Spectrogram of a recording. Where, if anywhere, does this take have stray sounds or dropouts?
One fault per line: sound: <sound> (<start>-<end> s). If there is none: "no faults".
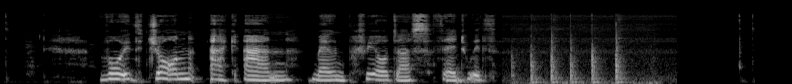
sound: thud (5.1-6.7 s)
